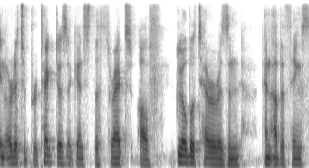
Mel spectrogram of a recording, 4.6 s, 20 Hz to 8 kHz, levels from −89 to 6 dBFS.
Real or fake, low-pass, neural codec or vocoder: fake; 7.2 kHz; codec, 16 kHz, 2 kbps, X-Codec, HuBERT features, trained on balanced general audio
